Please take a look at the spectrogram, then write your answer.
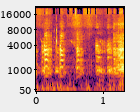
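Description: Geese kept behind a fence give a quick burst of several nasal honks in close succession, moderately loud and near.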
